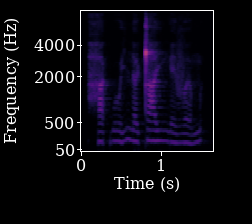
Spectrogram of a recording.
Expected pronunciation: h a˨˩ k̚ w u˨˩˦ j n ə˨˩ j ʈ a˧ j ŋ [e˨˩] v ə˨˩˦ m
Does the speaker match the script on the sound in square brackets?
yes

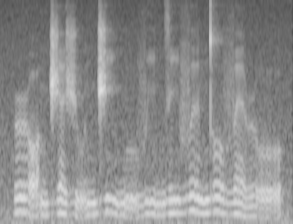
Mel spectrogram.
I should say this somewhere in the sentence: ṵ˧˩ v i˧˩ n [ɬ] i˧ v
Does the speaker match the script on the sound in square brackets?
no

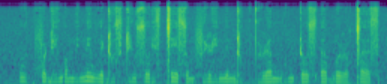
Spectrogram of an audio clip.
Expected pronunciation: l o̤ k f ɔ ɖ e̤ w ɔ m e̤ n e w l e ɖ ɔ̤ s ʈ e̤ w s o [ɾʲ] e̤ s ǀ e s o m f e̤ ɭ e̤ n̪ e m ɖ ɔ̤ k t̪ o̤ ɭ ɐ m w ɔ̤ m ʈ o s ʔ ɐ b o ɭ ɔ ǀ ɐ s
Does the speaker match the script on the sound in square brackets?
no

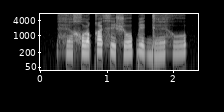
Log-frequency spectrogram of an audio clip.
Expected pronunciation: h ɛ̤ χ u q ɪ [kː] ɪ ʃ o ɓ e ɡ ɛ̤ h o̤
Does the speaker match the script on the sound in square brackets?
no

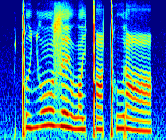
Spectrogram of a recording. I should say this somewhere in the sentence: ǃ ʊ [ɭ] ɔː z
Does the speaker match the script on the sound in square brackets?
no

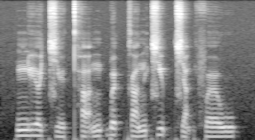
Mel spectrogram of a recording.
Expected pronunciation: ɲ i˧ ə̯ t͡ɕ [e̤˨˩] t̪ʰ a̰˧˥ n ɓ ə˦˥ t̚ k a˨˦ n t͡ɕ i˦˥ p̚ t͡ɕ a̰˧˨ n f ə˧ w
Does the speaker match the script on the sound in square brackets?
yes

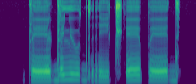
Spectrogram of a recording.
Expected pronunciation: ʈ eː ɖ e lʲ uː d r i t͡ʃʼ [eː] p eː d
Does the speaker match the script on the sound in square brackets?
yes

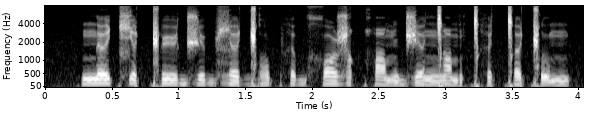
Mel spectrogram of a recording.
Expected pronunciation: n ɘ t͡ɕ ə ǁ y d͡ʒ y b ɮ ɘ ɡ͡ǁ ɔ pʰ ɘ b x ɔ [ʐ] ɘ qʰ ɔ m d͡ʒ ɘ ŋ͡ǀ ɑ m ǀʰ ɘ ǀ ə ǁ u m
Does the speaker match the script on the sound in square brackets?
yes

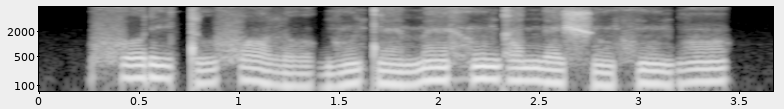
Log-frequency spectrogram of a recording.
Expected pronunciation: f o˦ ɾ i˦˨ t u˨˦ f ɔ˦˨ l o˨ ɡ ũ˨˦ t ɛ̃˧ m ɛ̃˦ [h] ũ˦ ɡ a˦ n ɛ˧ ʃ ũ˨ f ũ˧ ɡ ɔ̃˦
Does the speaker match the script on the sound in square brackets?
yes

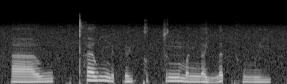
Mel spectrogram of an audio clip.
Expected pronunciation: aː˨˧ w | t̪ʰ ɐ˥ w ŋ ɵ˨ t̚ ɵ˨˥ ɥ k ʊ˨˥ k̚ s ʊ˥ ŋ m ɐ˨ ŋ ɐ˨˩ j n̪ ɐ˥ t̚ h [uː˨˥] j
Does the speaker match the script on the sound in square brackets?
no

